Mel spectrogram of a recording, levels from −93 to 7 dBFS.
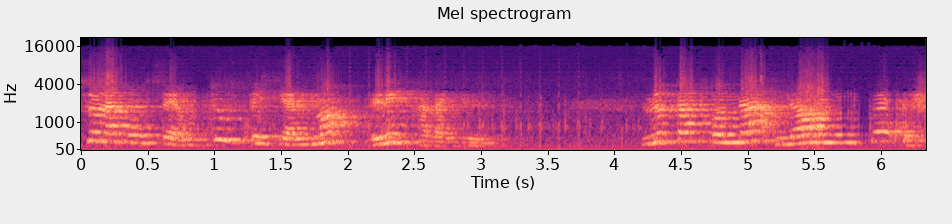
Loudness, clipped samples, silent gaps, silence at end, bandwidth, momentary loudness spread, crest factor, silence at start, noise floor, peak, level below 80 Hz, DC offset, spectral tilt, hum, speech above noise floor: -9 LUFS; 0.9%; none; 0 s; 16 kHz; 10 LU; 10 dB; 0 s; -31 dBFS; 0 dBFS; -38 dBFS; under 0.1%; -5 dB/octave; none; 22 dB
